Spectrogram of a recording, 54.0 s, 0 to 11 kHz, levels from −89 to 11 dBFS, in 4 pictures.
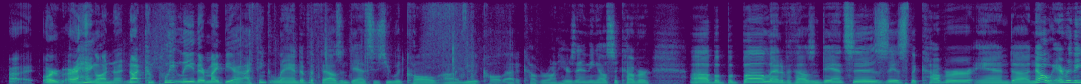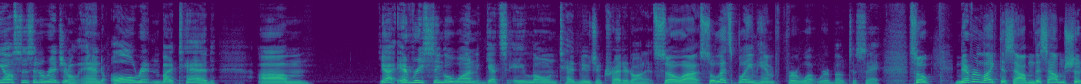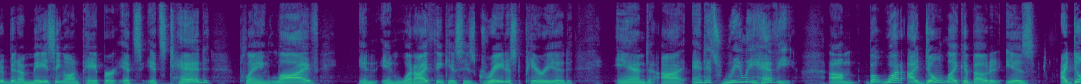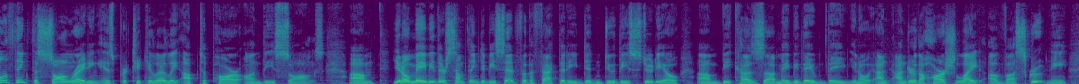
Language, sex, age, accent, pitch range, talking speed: English, male, 50-69, American, 115-170 Hz, 190 wpm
